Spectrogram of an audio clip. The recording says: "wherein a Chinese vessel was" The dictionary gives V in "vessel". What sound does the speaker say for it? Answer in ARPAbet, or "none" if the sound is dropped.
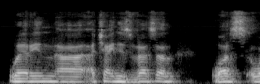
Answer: V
